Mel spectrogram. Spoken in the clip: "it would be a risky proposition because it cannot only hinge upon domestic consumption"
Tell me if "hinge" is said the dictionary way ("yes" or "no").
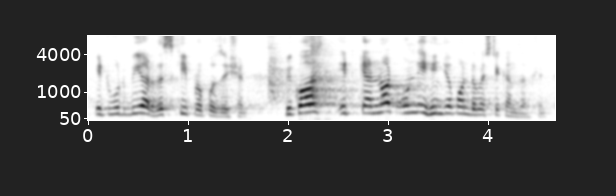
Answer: yes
